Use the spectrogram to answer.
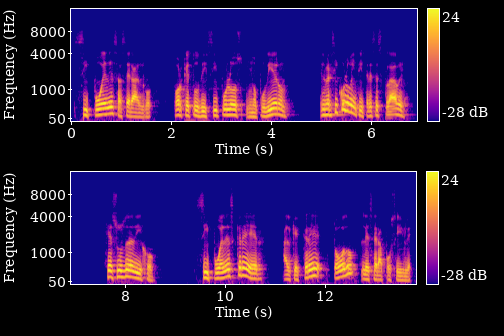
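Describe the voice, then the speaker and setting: A man preaching a devotional sermon, slow and deliberate, repeating key phrases for emphasis. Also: mid-range voice, dark tone. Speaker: pastor.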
